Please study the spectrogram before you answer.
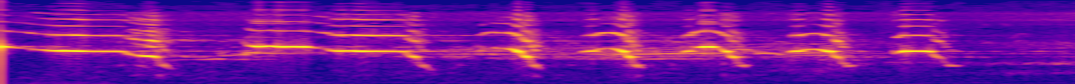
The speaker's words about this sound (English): Damn. They scream at each other like that. That really loud one was the guide right next to us with the call. That's one of them screaming. Damn. That was an elk. How weird, right?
